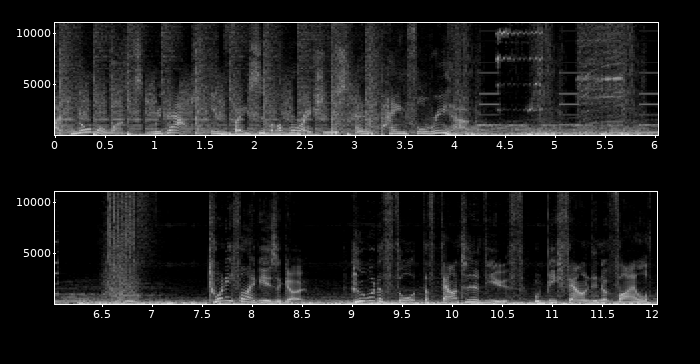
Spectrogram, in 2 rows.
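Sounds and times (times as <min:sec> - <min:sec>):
electronic music with pulsing beat: 0:00.0 - 0:07.7
high electronic tones: 0:04.0 - 0:07.3.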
